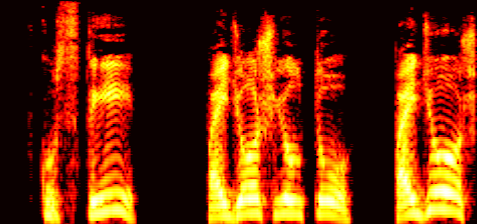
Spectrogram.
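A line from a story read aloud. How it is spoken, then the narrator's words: Frantic shouting. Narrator (Russian): кричал Матвей, не слыша себя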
